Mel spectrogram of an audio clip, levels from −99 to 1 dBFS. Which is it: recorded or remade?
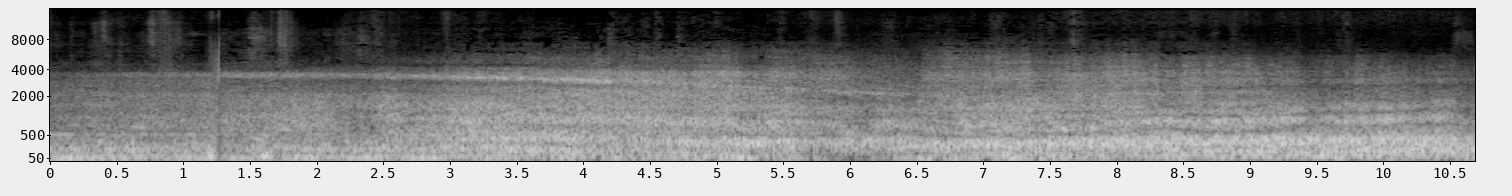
recorded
